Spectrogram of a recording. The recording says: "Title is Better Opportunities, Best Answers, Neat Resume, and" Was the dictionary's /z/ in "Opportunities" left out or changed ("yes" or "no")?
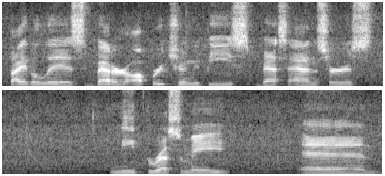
yes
